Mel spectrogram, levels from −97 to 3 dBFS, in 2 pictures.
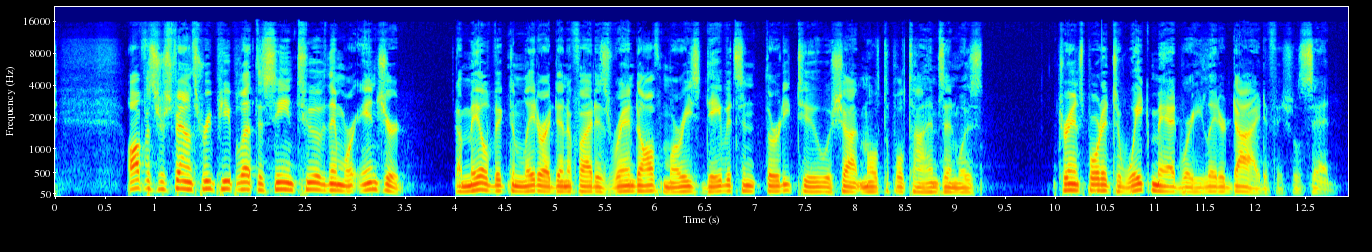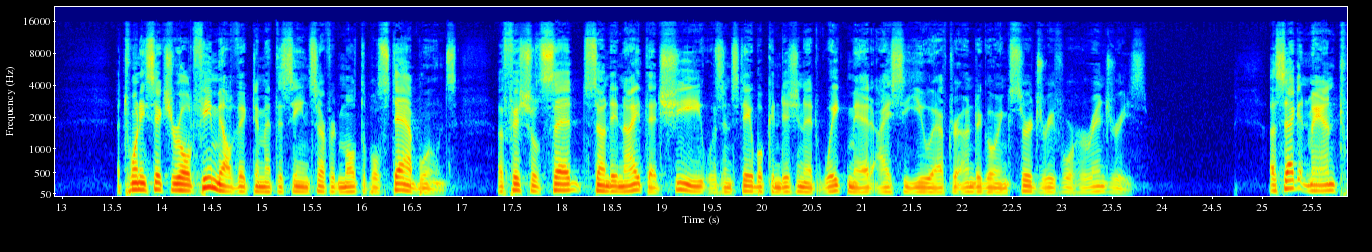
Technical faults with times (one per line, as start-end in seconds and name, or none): none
